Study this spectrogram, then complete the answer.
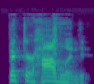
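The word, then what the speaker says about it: Viktor Hovland: you can correct me when I say their name wrong Victor hobland did I get that right you got it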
